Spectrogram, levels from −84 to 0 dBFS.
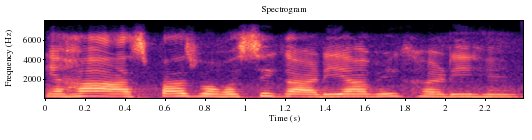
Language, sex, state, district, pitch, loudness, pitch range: Hindi, female, Bihar, Sitamarhi, 240 Hz, -13 LUFS, 230-250 Hz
